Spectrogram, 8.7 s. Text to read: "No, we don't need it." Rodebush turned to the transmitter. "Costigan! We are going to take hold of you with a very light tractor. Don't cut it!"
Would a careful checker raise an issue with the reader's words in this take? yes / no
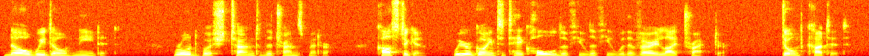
yes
